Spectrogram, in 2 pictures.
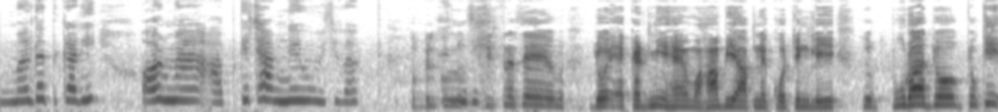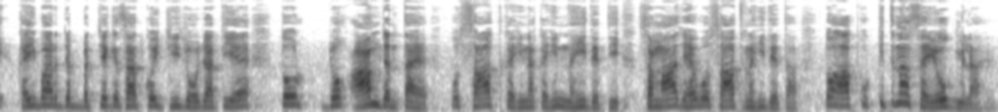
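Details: Adult woman interviewer speaking Hindi; normal speech.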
